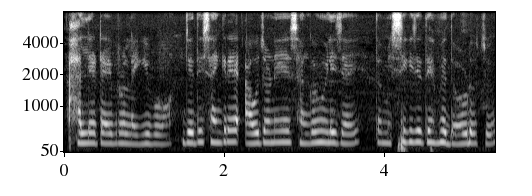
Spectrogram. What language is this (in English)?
Odia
